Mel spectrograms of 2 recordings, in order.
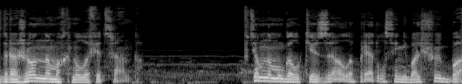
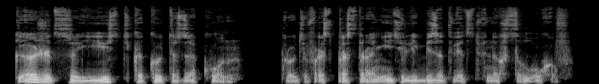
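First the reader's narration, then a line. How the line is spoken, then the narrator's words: Gloomy tone. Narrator (Russian): угрюмым тоном промолвил Таггерт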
